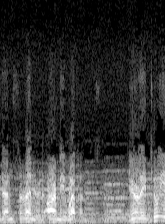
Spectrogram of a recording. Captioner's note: archival news audio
